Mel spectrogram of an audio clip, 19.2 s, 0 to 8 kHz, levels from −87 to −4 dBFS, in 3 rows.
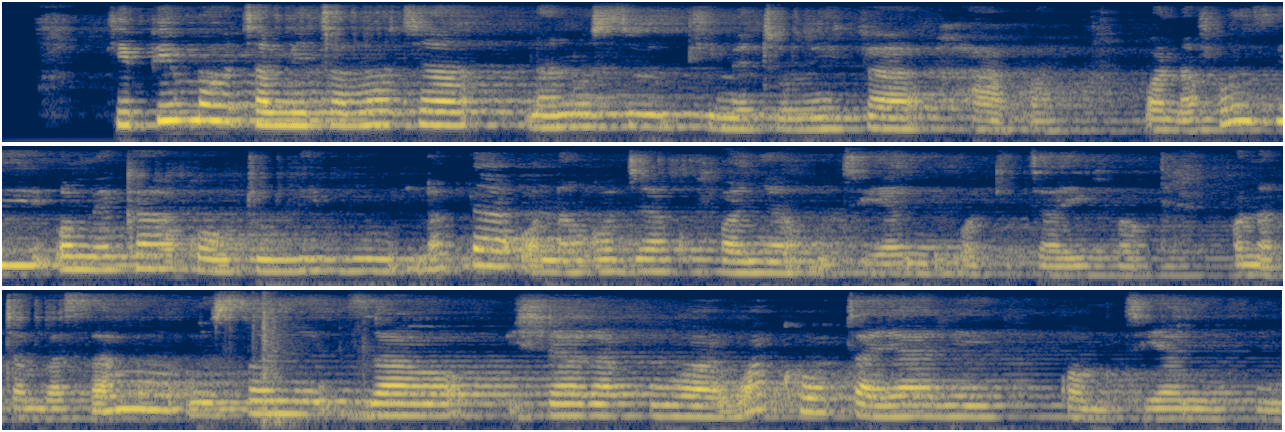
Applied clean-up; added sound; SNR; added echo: none; Microwave oven; 17 dB; reverberation time 1.8 s.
